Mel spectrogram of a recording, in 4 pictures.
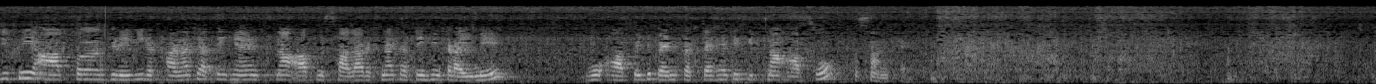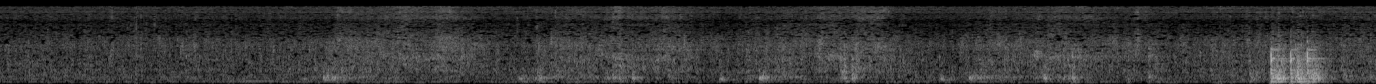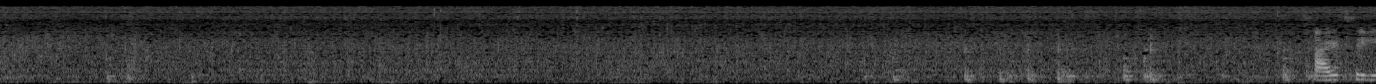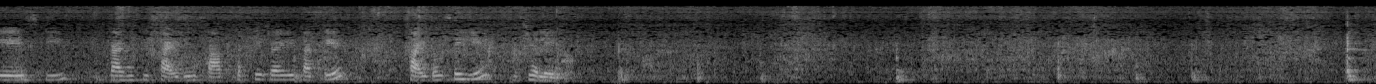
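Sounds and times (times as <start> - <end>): gravy sizzling in a metal pan: 0.0 - 55.0
wooden spatula scraping pan: 7.4 - 13.4, 16.8 - 25.4, 40.3 - 55.0.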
